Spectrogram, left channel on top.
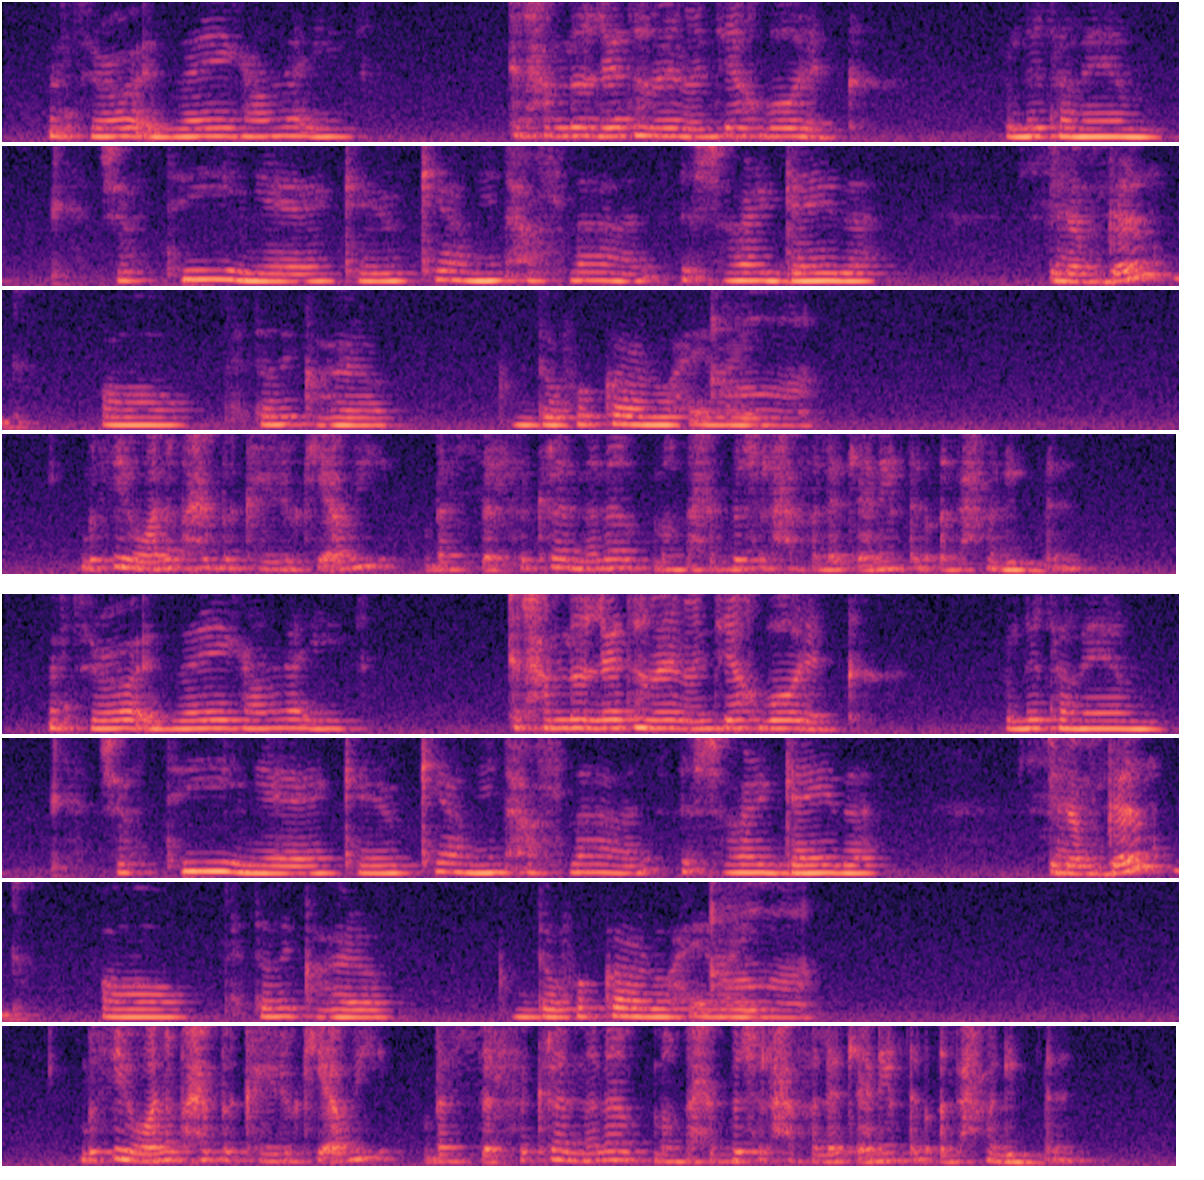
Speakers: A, on the right (about 25°); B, on the right (about 70°).
A: أسراء ازيك عاملة ايه؟
B: الحمد لله تمام انتي اخبارك
A: كله تمام شفتي كايروكي عاملين حفلة الشهر الجاي ده
B: ايه
A: آه،
B: ده بجد؟
A: في اه في استاد القاهرة كنت بفكر اروح ايه رأيك؟
B: اه بصي هو انا بحب الكايروكي قوي بس الفكره ان انا ما بحبش الحفلات لان هي بتبقى زحمه جدا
